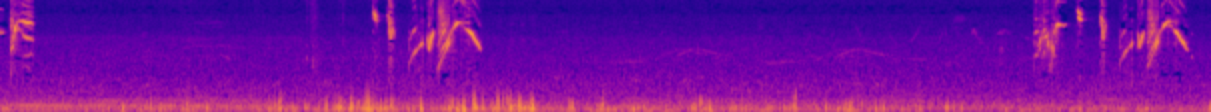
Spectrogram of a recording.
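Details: European goldfinch song in two short bursts of high twittering notes with quick rising and falling sweeps, separated by several seconds of low murmuring background noise.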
